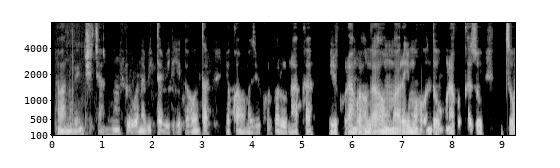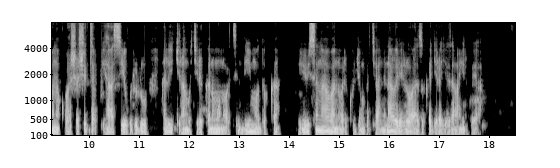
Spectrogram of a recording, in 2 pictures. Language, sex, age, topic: Kinyarwanda, female, 25-35, finance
